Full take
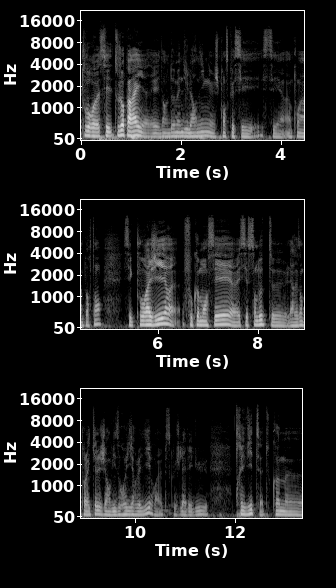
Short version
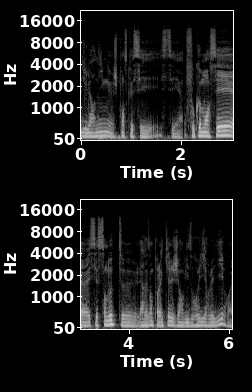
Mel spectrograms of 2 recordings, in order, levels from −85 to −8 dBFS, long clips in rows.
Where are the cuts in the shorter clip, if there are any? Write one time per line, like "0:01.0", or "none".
0:02.0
